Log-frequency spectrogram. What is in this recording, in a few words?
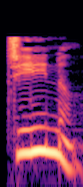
"cheen", Punjabi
